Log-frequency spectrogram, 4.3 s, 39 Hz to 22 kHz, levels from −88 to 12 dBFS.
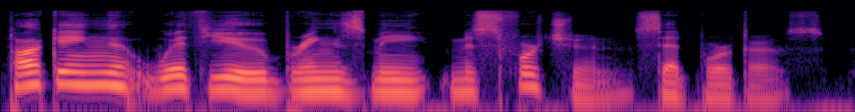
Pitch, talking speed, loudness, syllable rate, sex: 125 Hz, 110 wpm, -21 LUFS, 3.2 syllables/s, male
